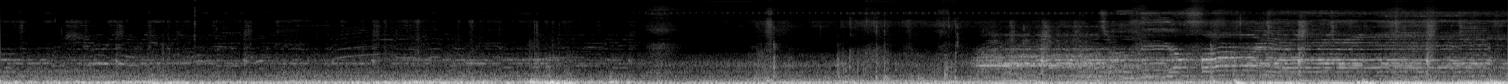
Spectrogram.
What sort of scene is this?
car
